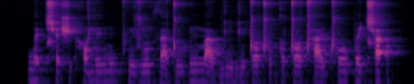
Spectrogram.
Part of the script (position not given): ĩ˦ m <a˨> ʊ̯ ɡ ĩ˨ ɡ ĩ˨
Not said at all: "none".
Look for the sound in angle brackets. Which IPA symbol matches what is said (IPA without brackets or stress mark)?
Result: a˨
